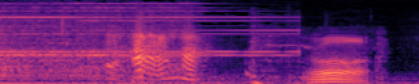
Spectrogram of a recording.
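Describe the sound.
An old-style telephone bell rings with a steady high metallic tone that stops about two-thirds of the way through. Voices are heard alongside it.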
